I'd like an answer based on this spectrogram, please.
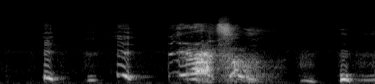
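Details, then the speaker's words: Several catching breaths and hitches building up from a nose tickle, then one loud, drawn-out sneeze with a brief sound afterward; sneezing fit with buildup. "Oh my gosh. I got a tickle in my nose. It's not seeming to come out."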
